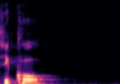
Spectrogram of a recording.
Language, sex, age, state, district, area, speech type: Sindhi, male, 45-60, Maharashtra, Thane, urban, read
